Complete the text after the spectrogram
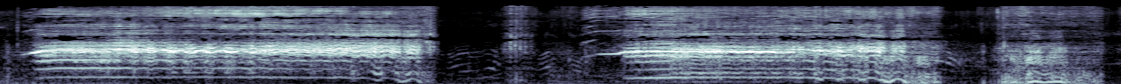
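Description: Two loud horse whinnies at the Pushkar Mela fair, each a long quavering neigh that trails off into snorting, separated by a brief pause; some background murmur underneath.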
